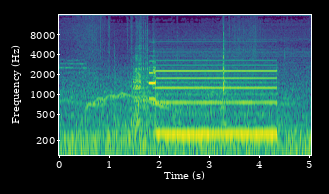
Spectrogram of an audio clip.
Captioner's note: beeping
